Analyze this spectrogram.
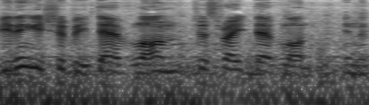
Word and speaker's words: Develon: I'm sure I was told how to say it, but, well, I mean the name is a combination of the 2 words development and onwards, apparently. So going by that, Develon.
